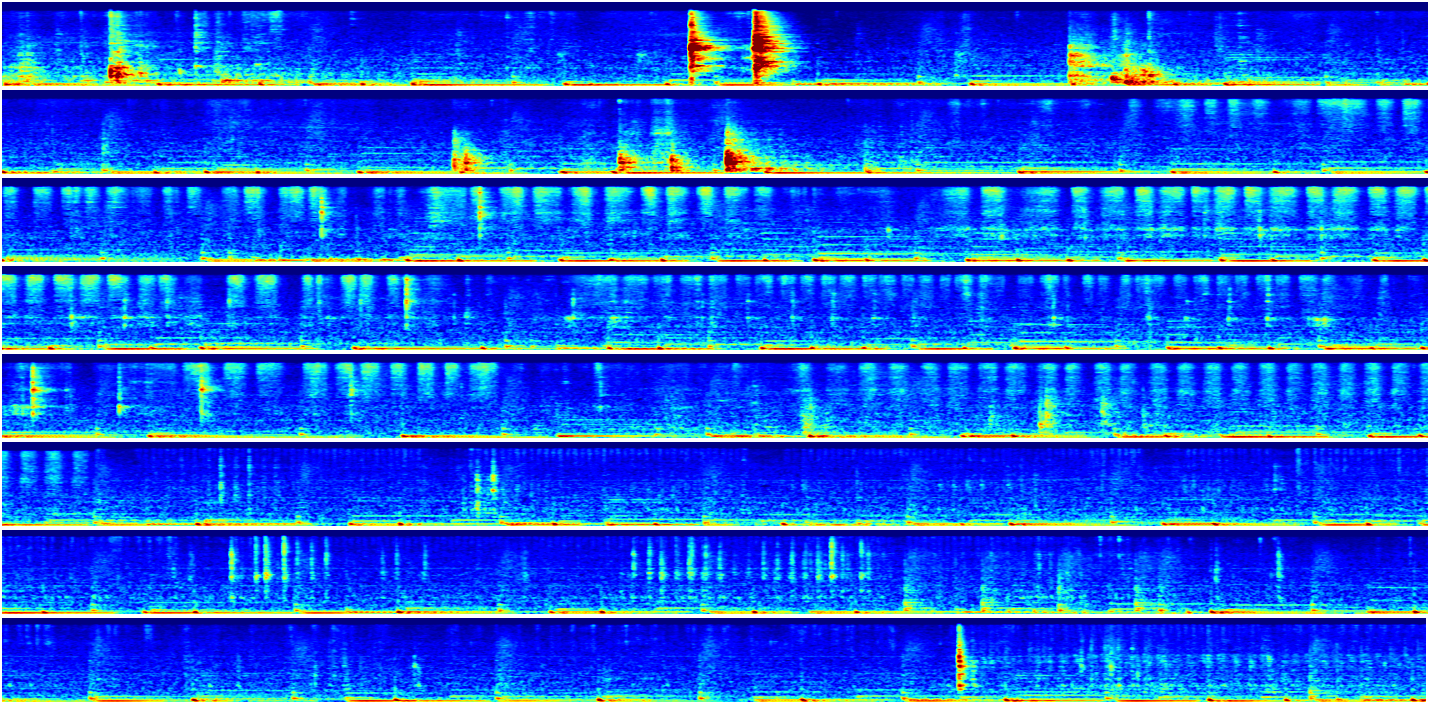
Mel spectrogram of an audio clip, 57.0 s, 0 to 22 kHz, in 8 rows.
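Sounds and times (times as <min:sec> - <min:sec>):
cloth rubbing wax on housing: 0:11.6 - 0:37.2.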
